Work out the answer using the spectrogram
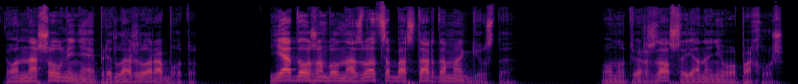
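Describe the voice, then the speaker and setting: A man's voice: low voice, expressive, moderate pace, a little mellow, pitched above the performer's own voice. A man voicing a frightened young male rebel leader who whines and begs. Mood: terrified. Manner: whining, begging, panicky.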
